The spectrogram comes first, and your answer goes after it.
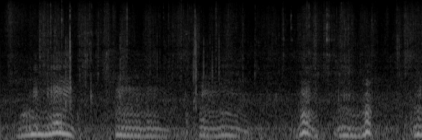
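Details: Competing Shiba Inu puppies give drawn-out harmonic whimpers and growly moans, several overlapping notes that bend up and down, with short sharp yips near the end.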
